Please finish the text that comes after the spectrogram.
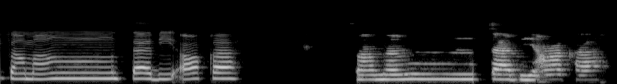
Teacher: So ikhfa means concealing the sound. So you have to conceal the noon sound and hide it.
